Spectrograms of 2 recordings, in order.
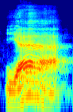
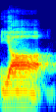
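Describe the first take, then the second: First: The sound is light and thin. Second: The sound is heavy and full. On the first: The speaker calls it right. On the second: The speaker calls it wrong. "Don't say"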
